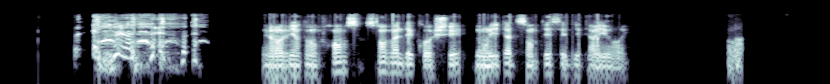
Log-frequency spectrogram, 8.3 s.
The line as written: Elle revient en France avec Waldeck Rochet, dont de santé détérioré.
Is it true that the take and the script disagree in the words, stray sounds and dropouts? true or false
true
